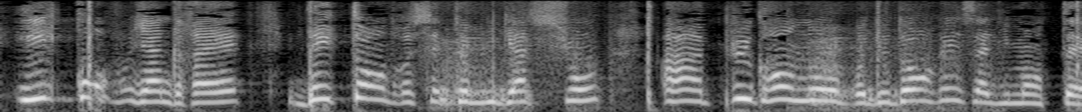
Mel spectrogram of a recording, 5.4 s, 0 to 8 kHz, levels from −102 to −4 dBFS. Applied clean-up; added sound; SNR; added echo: neural mask model RNNoise.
